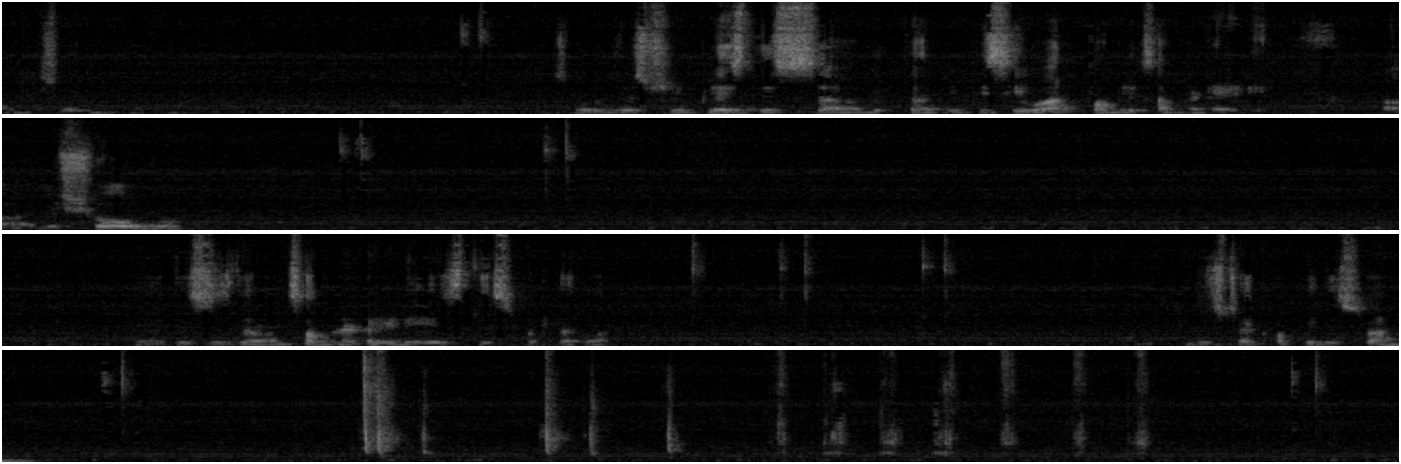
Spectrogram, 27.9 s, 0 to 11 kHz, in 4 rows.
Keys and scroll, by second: 23.0 alt+Tab.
